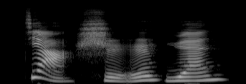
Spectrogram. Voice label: "jia4 shi3 yuan2", chinese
